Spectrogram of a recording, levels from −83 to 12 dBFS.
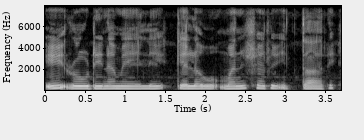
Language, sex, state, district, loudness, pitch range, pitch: Kannada, female, Karnataka, Bidar, -16 LUFS, 200-215 Hz, 210 Hz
